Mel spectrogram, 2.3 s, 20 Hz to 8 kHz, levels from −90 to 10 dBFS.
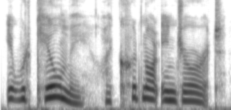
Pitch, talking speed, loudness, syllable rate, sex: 205 Hz, 235 wpm, -17 LUFS, 5.4 syllables/s, female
